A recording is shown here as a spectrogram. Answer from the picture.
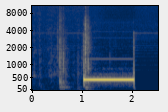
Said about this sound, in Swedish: Vi frågar henne, ska vi ringa? Ska vi ringa?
